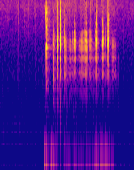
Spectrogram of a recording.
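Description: A quick run of bright metallic clinks, like small coins jingling, starting just over half a second in and lasting about a second: a cartoon sound effect.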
